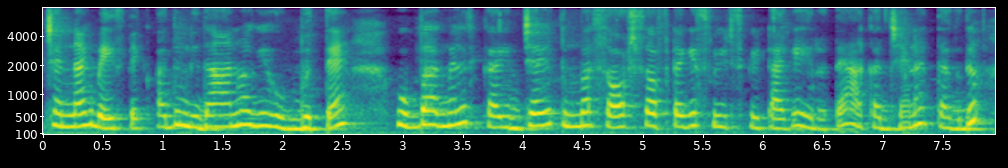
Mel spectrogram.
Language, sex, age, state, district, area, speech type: Kannada, female, 18-30, Karnataka, Mysore, urban, spontaneous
